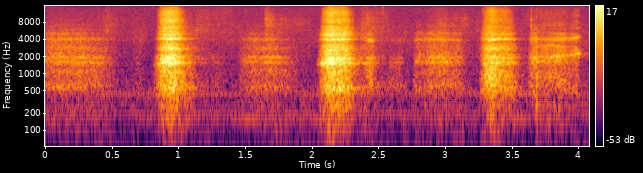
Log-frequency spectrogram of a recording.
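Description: Three short, forceful breaths out during a pilates mat exercise, each a sharp close exhale separated by about a second of quiet.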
